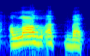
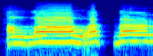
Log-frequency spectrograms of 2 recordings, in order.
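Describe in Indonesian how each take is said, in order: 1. Huruf r terakhir pendek dan biasa, tanpa dobel. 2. Huruf r terakhir digetarkan berulang-ulang dan dipanjangkan. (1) "Tidak didengungkan. Tidak ditasydid" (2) "Yaitu roknya berulang"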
